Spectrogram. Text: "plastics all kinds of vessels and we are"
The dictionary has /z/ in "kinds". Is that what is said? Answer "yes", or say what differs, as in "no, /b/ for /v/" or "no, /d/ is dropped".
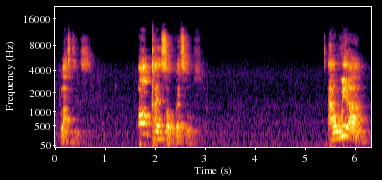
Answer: no, /s/ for /z/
